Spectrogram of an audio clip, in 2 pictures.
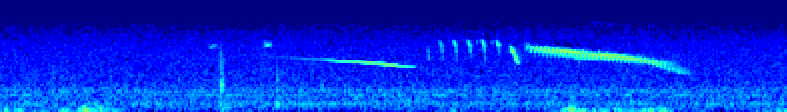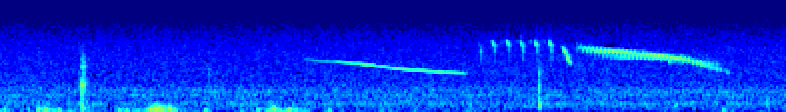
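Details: African rock pipit in the Eastern Cape, South Africa, gives a thin falling whistle, a few quick ticks, then a louder slurred downward note, repeated about five seconds apart over soft low thumps.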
